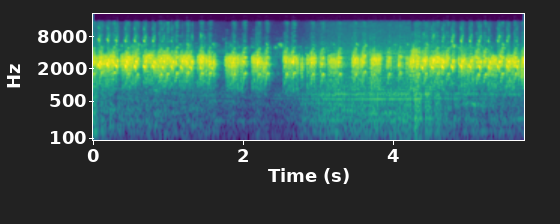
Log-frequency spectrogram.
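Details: Chinese hwamei calls, a three-in-one lure mix for trapping: dense, harsh chattering notes repeated rapidly, almost without pause, with a brief break near the middle.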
